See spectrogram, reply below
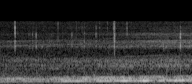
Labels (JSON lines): {"label": "anthrophony, boat engine", "recorder": "HydroMoth"}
